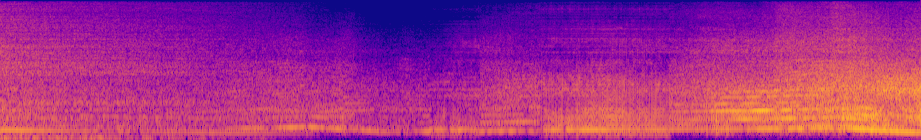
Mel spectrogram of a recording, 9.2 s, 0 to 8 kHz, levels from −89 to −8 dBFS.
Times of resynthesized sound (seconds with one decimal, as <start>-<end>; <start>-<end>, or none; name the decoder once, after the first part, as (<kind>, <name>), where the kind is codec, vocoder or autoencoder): 4.3-4.8 (vocoder, HiFi-GAN); 5.4-6.7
